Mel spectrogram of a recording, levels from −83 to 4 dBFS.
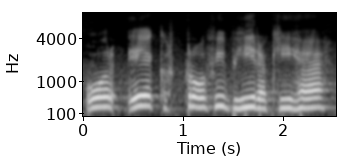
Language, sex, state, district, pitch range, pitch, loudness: Hindi, male, Uttar Pradesh, Shamli, 215-240 Hz, 230 Hz, -14 LUFS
